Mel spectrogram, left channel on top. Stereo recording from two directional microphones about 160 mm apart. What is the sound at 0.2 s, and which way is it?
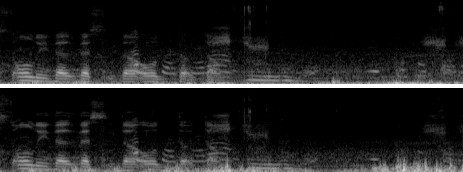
Speech, 35° left (ahead or behind).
